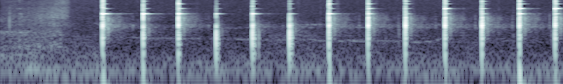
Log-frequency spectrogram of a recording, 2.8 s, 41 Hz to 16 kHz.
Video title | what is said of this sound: Arrow shaft straightener (Part 2 of 3) | you can really hear that it sounds like glass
